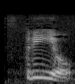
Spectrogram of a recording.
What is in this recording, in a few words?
gujarati women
